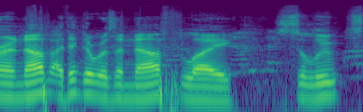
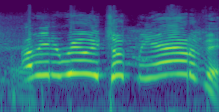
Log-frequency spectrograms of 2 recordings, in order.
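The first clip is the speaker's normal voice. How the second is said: put-on wrestling promoter rant voice, higher and louder; 6 dB louder than usual. Redoing another speaker's lines about the show as Jim Cornette. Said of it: "I'm gonna do it as Jim Cornette".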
